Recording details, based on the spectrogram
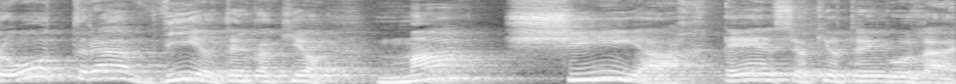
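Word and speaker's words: משיח: Então, a pronunciação vai ser Mashiach. Esta Het final vai indicar que eu devo de pronunciar primeiro la vocal, depois la consonante.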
